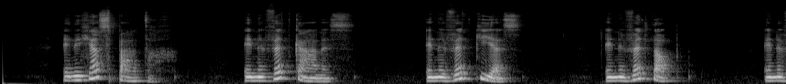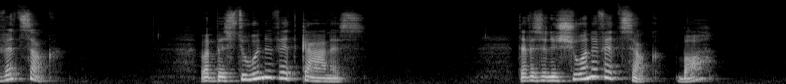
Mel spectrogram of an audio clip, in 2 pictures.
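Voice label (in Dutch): iemand die er onverzorgd uitziet, Limburgse gesproken woordenboeken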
